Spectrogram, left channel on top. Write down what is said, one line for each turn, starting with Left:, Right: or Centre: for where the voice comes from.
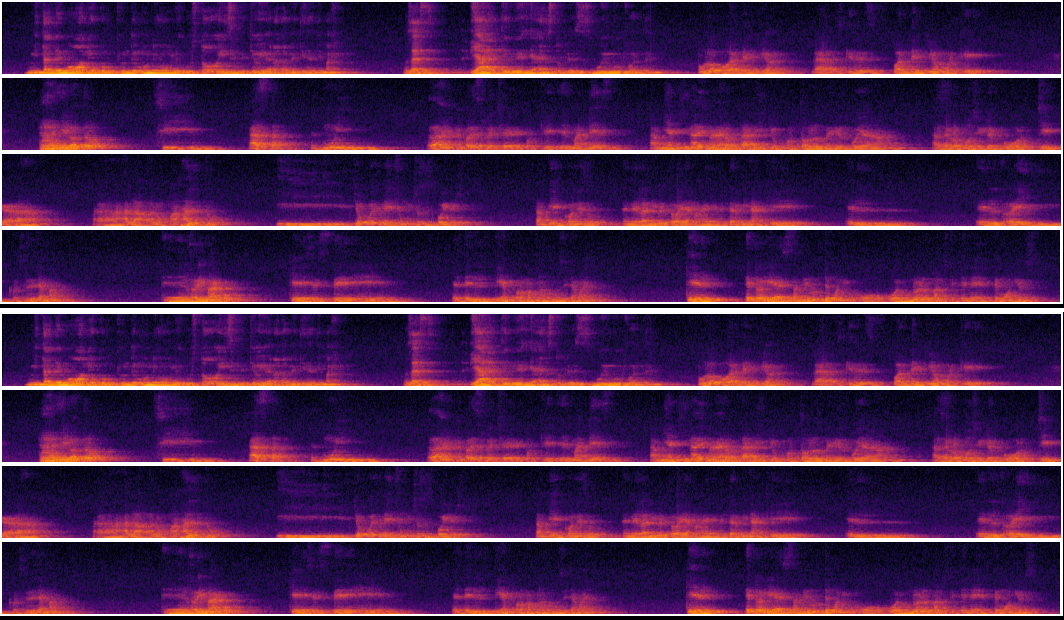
Left: mitad demonio, como que un demonio le gustó y se metió y ahora también tiene antimagia. O sea, es- ya tiene, ya es estúpido, es muy, muy fuerte.
Centre: puro poder del guión. La verdad es que eso es poder del guión porque... <sniffs> Ah, y el otro, sí, hasta, es muy... A mí me parece re chévere porque el man es... A mí aquí nadie me va a derrotar y yo por todos los medios voy a mm, hacer lo posible por llegar a, a la- a lo más alto. Y yo pues me he hecho muchos spoilers también con eso. En el anime todavía no se determina que el, el rey, ¿cómo es que se llama? El rey mago, que es este, mm, el del tiempo, no me acuerdo cómo se llama él, que él en realidad es también un demonio o, o- o es uno de los malos que tiene demonios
